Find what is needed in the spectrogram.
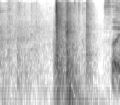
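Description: A door shutting with a loud thump about a second in, after a short click at the start.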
